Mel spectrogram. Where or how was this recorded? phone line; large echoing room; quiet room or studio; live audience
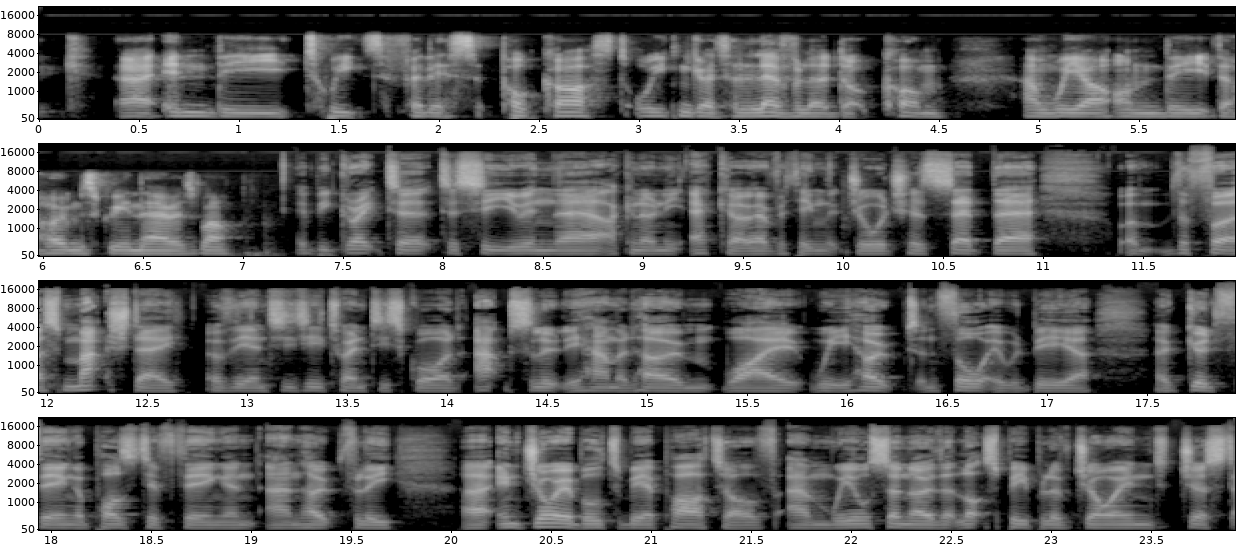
quiet room or studio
